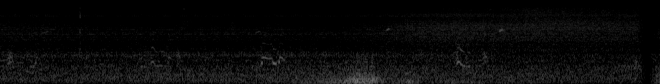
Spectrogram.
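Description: Faint, scattered short honking calls from a flock of wild geese over steady background hiss, with a brief low rumble about three and a half seconds in.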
